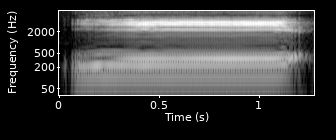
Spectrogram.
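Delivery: loud held E; twanged E. Shown as a demonstration. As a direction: sing the E with twang.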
